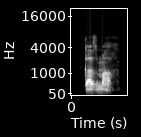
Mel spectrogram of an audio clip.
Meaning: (verb) to dig; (noun) crust
- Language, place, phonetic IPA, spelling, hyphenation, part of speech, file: Azerbaijani, Baku, [ɡɑzˈmɑχ], qazmaq, qaz‧maq, verb / noun, LL-Q9292 (aze)-qazmaq.wav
